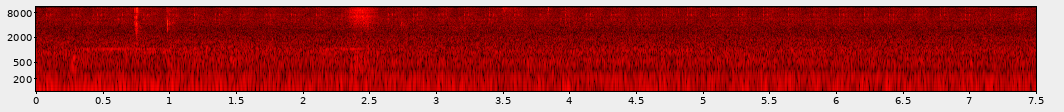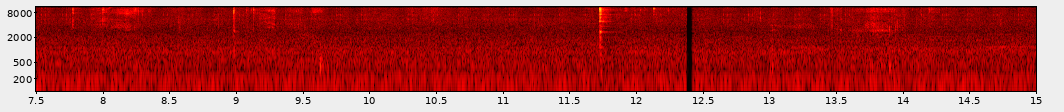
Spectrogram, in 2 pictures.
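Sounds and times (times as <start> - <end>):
cutlery clinking on a bowl: 11.7 - 12.2.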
